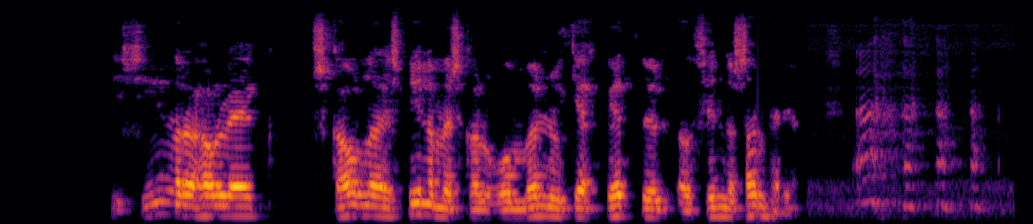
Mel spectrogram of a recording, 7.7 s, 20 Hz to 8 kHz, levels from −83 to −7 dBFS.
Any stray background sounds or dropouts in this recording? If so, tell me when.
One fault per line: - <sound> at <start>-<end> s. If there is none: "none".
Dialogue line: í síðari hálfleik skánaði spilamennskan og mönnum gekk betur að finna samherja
- laugh at 6.2-7.5 s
